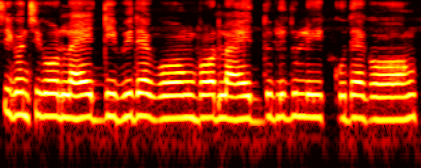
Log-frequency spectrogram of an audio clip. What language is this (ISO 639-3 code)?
ccp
